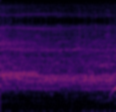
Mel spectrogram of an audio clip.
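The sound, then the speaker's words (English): A crowd in a recorded video cheers and whoops continuously at the announcement of Osama bin Laden's death, a dense wash of shouting voices with a few higher yells rising above the roar, steady and fairly loud throughout. “Listen to that crowd.”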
